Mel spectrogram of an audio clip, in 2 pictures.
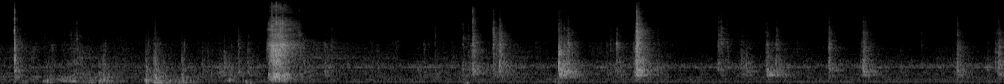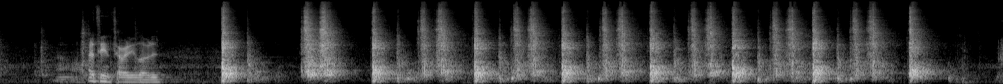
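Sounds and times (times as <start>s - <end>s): toy blaster firing: 12.2s - 19.5s.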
